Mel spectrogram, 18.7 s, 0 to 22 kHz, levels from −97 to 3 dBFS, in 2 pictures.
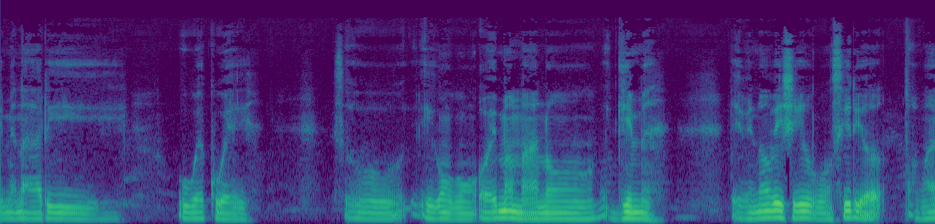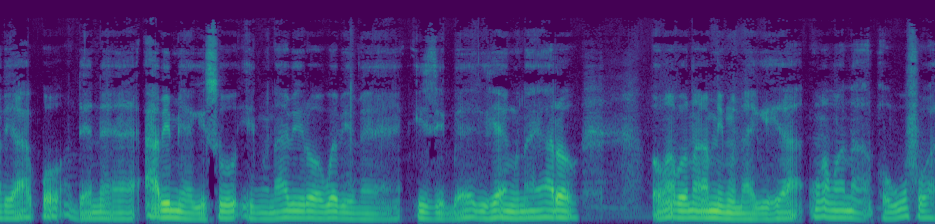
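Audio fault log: Nothing stood out on listening to this speech recording.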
